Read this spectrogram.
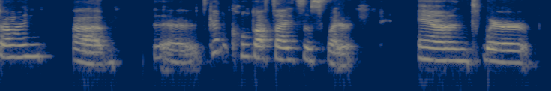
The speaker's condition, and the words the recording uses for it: Aphasia. I also have aphasia, So I can't always pick out the words I need right now.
